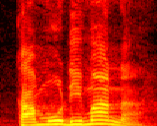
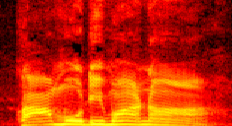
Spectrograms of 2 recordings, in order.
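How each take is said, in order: First: It sounds calm, gentle and searching. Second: It sounds loud, angry and frightening. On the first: The asker is looking for someone, not angry. The speaker calls it right. "Ternyata intonasinya Tuhan tidak marah sama Adam. Dia mencari" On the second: The asker is furious and threatening. The speaker calls it wrong. "itu sama persis kayak dinosaurus masuk di Jurassic Park"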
